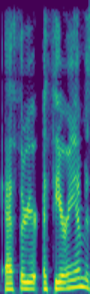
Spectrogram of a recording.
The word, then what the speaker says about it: Ethereum: Someone named Medicoven had the winning bid and he brought the work in Ethereum.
